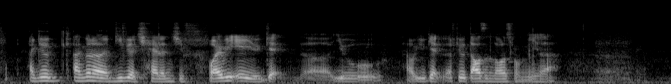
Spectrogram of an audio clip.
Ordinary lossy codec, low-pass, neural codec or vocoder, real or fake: none; 7.2 kHz; none; real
